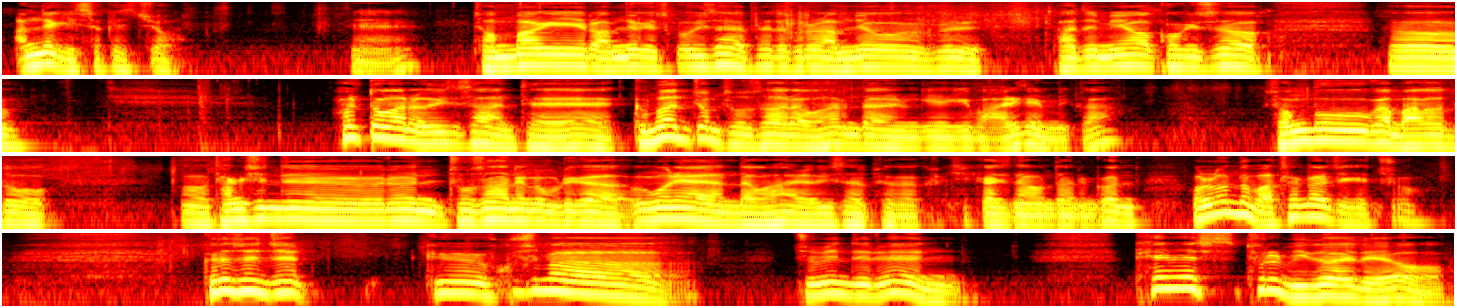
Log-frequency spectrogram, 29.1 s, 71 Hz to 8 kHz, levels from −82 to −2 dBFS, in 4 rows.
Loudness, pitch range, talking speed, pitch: -17 LUFS, 105-140 Hz, 285 characters per minute, 115 Hz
